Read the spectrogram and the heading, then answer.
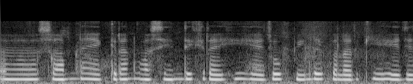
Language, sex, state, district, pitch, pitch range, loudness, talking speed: Hindi, female, Chhattisgarh, Sukma, 235 Hz, 230-245 Hz, -15 LUFS, 215 wpm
